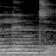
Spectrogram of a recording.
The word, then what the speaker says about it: Linth: Um and apparently that's where the Lind River um starts. It's not spelled the same as Lind the Chocolate, but it sounds pretty similar to me anyway.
